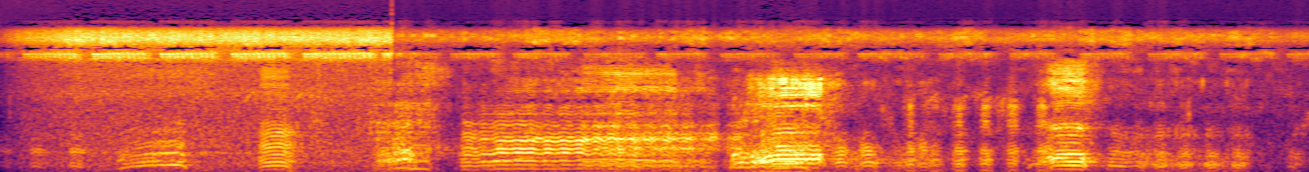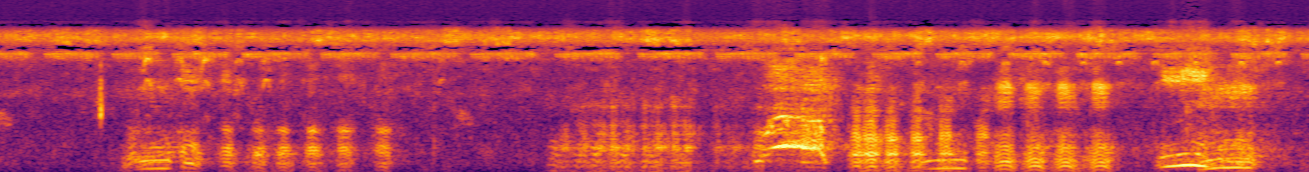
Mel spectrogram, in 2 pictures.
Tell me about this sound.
a group of hippos is grunting in Kafue River in Zambia. recorded in the morning on safari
